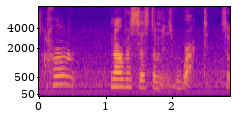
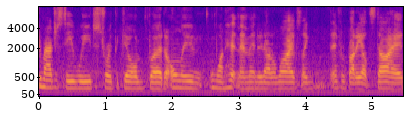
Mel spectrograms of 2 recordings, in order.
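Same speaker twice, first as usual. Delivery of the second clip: ordinary talk, nothing marked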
